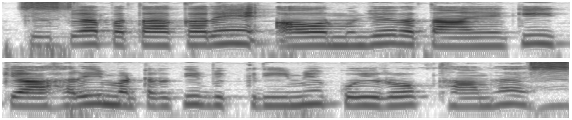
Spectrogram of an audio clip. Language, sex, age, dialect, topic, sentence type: Hindi, female, 25-30, Awadhi Bundeli, agriculture, question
